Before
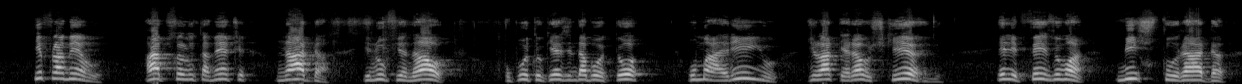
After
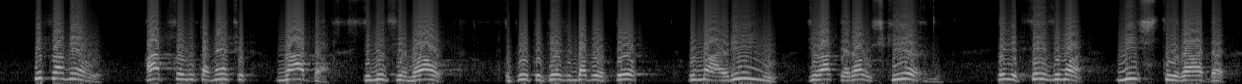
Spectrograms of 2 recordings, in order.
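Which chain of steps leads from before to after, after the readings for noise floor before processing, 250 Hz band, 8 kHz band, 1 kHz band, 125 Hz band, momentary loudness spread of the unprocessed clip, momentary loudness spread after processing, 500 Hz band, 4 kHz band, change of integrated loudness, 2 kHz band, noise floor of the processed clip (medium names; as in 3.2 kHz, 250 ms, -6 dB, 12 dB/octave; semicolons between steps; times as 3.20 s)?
-64 dBFS, -0.5 dB, -1.5 dB, -7.0 dB, +1.5 dB, 14 LU, 11 LU, -4.5 dB, -0.5 dB, -4.5 dB, -6.0 dB, -59 dBFS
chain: square wave that keeps the level; compression 4:1, threshold -25 dBFS, peak gain reduction 12 dB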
